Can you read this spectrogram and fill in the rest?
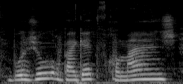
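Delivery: playful put-on French accent, drawn out; mock French accent. Vlogger joking about her own French to viewers, mock French accent. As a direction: play at being French. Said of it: "not my best French accent".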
